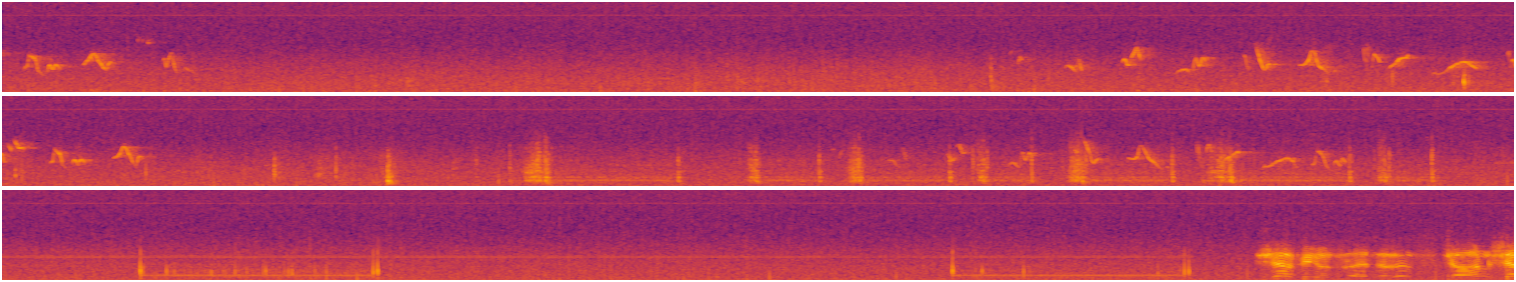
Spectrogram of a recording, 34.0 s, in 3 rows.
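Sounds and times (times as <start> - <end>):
birds chirping: 0.0 - 1.6, 7.4 - 12.6, 15.0 - 22.2
sharp clicks: 15.1 - 22.2.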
